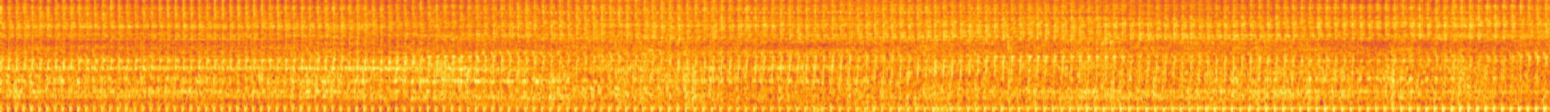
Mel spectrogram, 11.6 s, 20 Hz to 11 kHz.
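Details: 1986 Honda Z50J Monkey single-cylinder after rebuild, with the exhaust and carburetor repaired. Rapid, even, crisp exhaust pops at steady speed with no misses or stumbles; it now runs good.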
